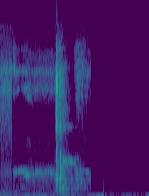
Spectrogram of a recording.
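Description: Faint hiss with a single sharp click just under a second in, then near silence.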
